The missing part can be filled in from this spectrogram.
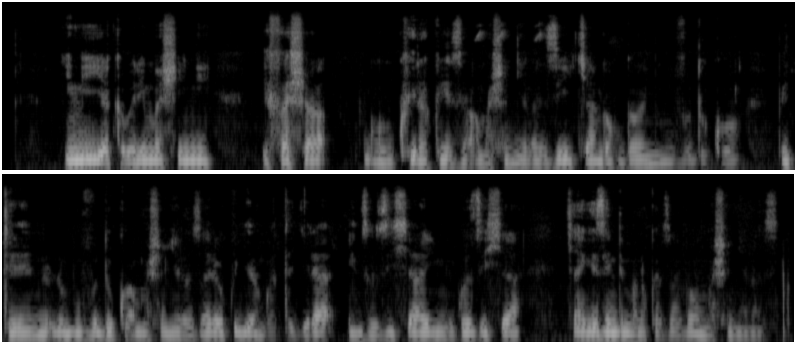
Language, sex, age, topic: Kinyarwanda, male, 18-24, government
